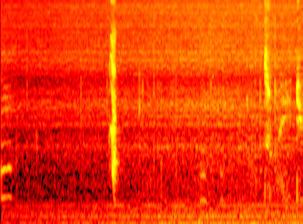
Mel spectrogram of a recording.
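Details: Newborn baby's first hiccups after birth, on the night he was born, during burping: a single small, sharp hiccup over steady low room noise, with a faint second one near the end.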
